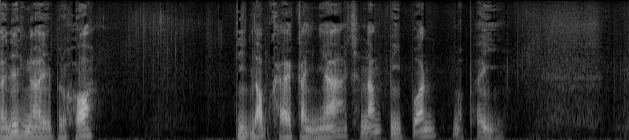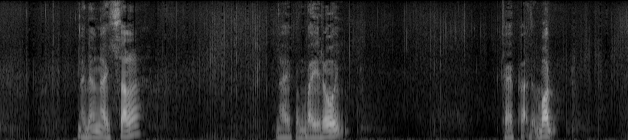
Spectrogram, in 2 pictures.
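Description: An elderly man speaks slowly and calmly close to a microphone, with long pauses.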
